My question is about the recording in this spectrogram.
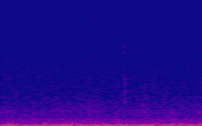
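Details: Petrol engine idles with a low, uneven, lumpy beat while a cylinder's injector is disabled through the scan tool's active test, cutting cylinders one by one to find the source of a misfire.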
